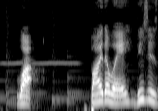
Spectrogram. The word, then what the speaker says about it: は: This hiragana is pronounced ha, but as a particle, it is pronounced wa.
